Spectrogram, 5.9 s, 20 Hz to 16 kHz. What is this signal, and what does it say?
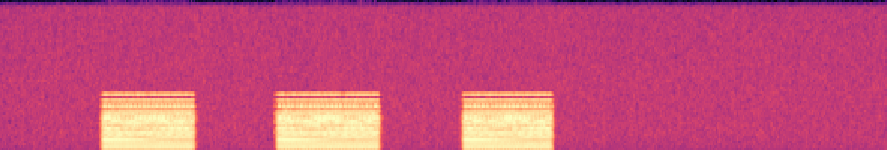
Train horn signal, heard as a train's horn. 3 short. On North American railways: when stopped, the train will back up.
